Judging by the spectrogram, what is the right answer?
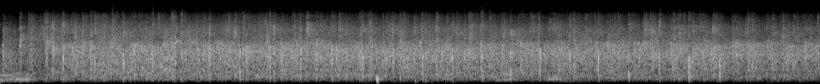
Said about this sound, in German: Applaus für Jonas Baumann.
